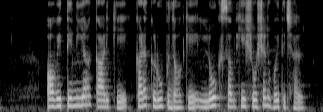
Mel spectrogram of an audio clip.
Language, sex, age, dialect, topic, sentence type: Maithili, female, 25-30, Southern/Standard, banking, statement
